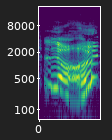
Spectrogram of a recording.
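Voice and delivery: high, loud, laughing mock devotion; mock reverence. Preacher mocks a wife calling her husband Lord, laughing and loud. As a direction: ham up a worshipful Lord.

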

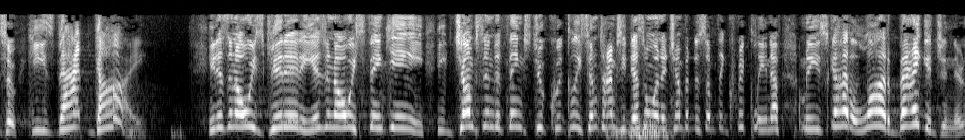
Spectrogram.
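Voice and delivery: high, loud preacher's build-up; impassioned preaching. Acted. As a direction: pour it out at full force from the pulpit. Preaching at full force about Peter.

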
